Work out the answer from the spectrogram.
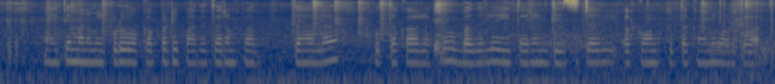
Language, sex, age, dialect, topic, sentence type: Telugu, female, 31-35, Telangana, banking, statement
